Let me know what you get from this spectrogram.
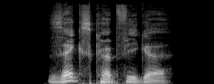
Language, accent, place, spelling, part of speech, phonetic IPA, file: German, Germany, Berlin, sechsköpfige, adjective, [ˈzɛksˌkœp͡fɪɡə], De-sechsköpfige.ogg
- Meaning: inflection of sechsköpfig: 1. strong/mixed nominative/accusative feminine singular 2. strong nominative/accusative plural 3. weak nominative all-gender singular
